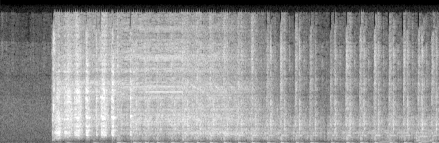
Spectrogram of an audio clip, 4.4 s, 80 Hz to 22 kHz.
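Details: Honda CG125 first start attempt on a borrowed battery, original weak; uncleaned carburetor, old fuel: starter churns at three to four strokes a second, engine catching only weakly between; eventually runs with low idle. Hard starting.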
